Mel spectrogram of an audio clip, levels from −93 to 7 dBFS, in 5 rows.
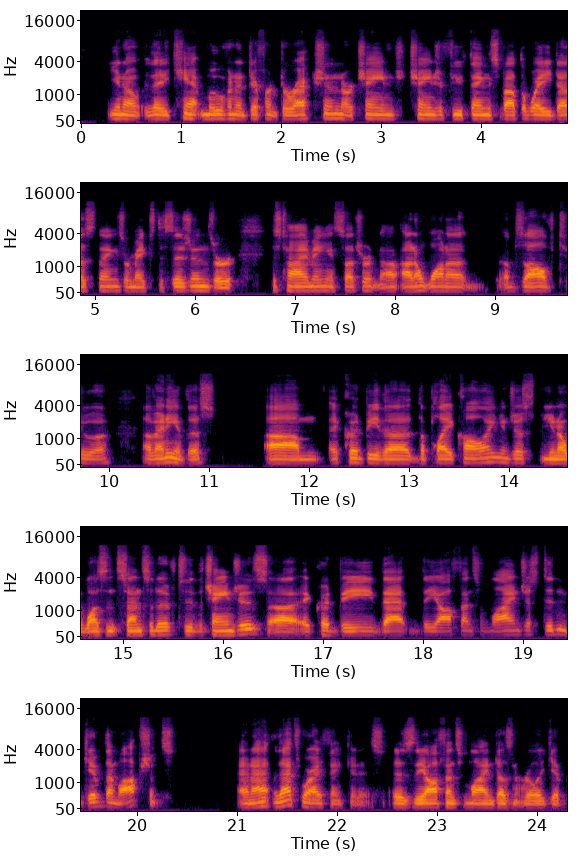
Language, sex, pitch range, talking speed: English, male, 95-110 Hz, 210 wpm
